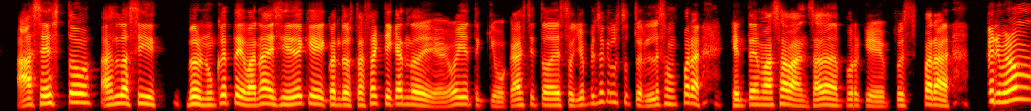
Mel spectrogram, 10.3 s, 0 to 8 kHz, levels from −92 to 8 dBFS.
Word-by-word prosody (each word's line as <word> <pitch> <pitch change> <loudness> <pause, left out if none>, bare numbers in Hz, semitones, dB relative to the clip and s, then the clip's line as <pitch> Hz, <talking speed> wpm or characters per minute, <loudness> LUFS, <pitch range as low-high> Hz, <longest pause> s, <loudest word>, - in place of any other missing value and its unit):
"Haz 180 +2 +1
esto, 225 +2 +2
hazlo 195 +5 +1
así", 200 -3 -1 0.2
pero, 195 0 +4
nunca 170 +6 -2
te 220 -4 +3
van 165 +2 +3
a 205 - +5
decir 180 -2 +2
de 210 +1 +3
que, 200 -4 +3
cuando 180 -2 0
estás 165 +2 -3
practicando 190 -3 +1
de: 135 -7 0
"Oye, 190 +1 0
te 165 -2 -14
equivocaste" 145 +5 -4
y - - -25
todo 165 0 -1
eso. 165 -1 -2
Yo 175 +3 -6
pienso, 220 +6 -7
que 255 - -12
los 240 -2 -9
tutoriales 180 -6 -6
son 195 -2 -8
para 220 +2 +1 0.3
gente 160 +4 0
más 175 +1 0
avanzada, 160 -2 +2
porque, 150 -5 -4
pues, 155 -2 -9
para 180 -3 +3 0.3
primero 275 +3 +5
180 Hz, 210 wpm, -20 LUFS, 165-205 Hz, 0.3 s, a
